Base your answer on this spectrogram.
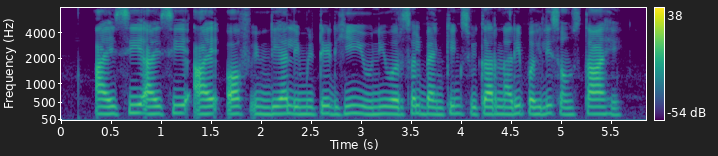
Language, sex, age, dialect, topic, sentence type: Marathi, female, 25-30, Varhadi, banking, statement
